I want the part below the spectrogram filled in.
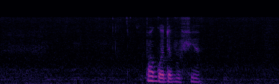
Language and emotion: Russian, neutral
